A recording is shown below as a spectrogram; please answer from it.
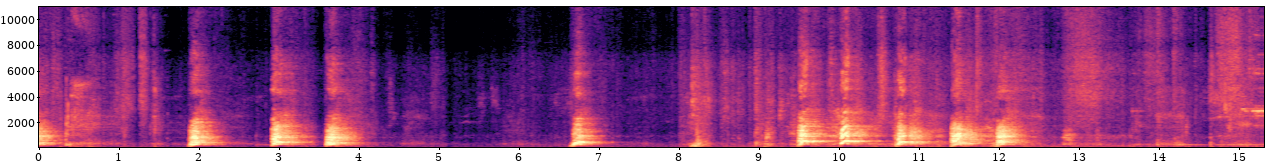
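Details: German Shepherd Leo guarding the gate, barking fiercely at a herd of sheep passing the house: single loud barks spaced about a second apart, a pause, then a rapid burst of repeated barks, recorded in a quiet indoor space.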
